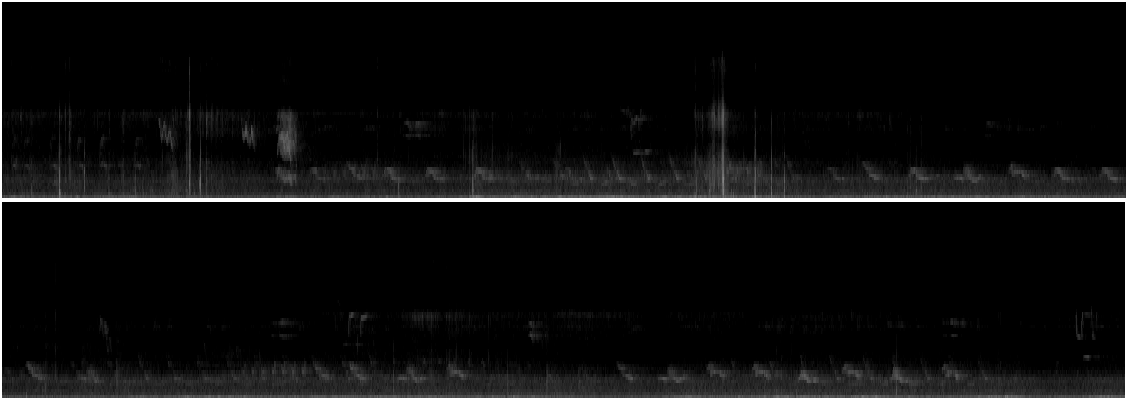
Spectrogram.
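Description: Birds chirping outdoors, a long run of short, quick, falling notes. Under them is a low rumble that swells and fades several times, and there is a single sharp click about nine seconds in.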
